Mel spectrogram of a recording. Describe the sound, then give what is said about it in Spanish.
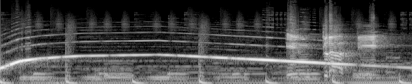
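A loud, wailing curfew warning siren in Río Gallegos, Santa Cruz, marking the stop of circulation from 21:00, rises slowly in pitch, holds, then gradually falls, droning continuously over rhythmic low thumping and faint background voices. “En Río Gallegos, sirenas marcan el cese de circulación a partir de las 21 horas.”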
